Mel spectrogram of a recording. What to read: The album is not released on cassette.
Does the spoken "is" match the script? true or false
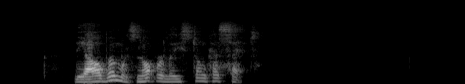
false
